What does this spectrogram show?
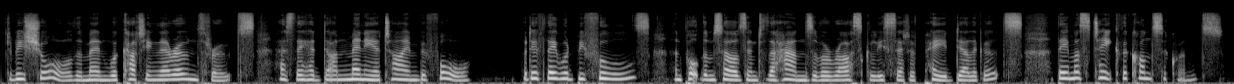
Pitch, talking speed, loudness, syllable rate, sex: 225 Hz, 205 wpm, -19 LUFS, 5.3 syllables/s, female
